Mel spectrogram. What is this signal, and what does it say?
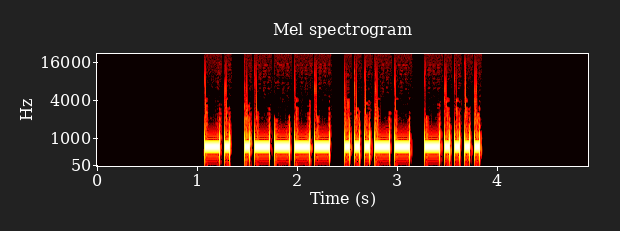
Morse code, heard as a keyed tone, about 25 wpm, 700 Hz. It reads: N136
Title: Speed-Racing - Four Letter-Number Combinations - 20wpm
